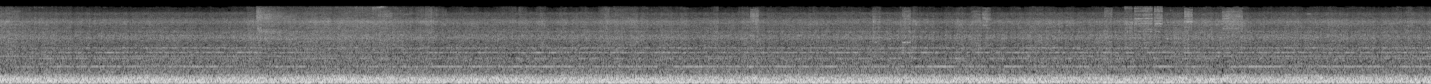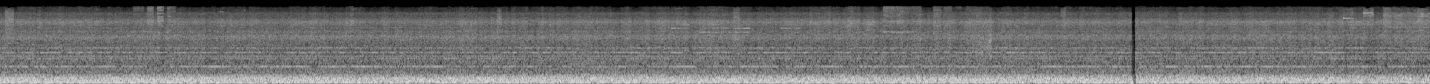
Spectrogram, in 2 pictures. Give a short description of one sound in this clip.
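A diesel locomotive engine rumbles steadily as a train rolls along.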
